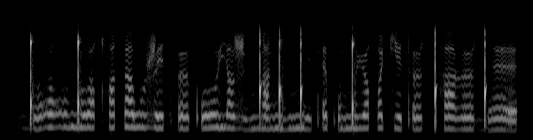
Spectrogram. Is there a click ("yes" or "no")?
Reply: yes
